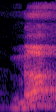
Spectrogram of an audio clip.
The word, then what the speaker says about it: know: अगर एन मिले तो, के तुरंत बाद एन मिले तो, या के और एन दोनों एक साथ आए तो के साइलेंट होता है, एन पढ़ते हैं, एन मतलब ना पढ़ते हैं, तो KNOW ये क्या हो जाएगा, नो।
